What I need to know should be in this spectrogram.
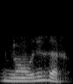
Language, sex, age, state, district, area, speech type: Punjabi, male, 30-45, Punjab, Fazilka, rural, conversation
